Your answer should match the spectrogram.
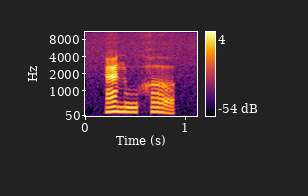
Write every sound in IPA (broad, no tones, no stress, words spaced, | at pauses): ænuː hʌː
